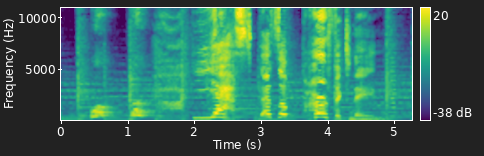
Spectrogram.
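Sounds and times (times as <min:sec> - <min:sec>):
farm dog barking: 0:00.4 - 0:01.9
speech: 0:02.5 - 0:04.9.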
